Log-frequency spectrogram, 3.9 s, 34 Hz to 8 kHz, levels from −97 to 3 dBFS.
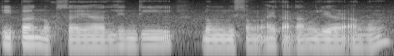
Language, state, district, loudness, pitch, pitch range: Ao, Nagaland, Dimapur, -21 LUFS, 90 Hz, 90-95 Hz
